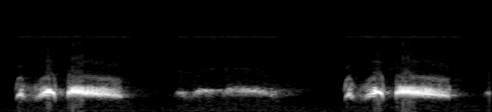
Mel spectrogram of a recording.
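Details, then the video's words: Spotted dove cooing in the giọng thổ voice: a strong stuttering double note running into a long throaty coo, then a softer wavering coo, with the loud phrase repeated. "Tiếng chim cu gáy giọng thổ"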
